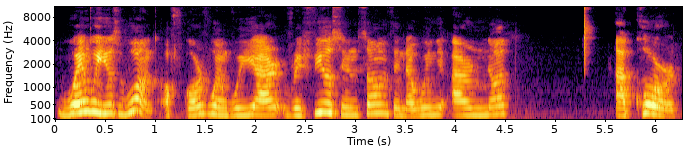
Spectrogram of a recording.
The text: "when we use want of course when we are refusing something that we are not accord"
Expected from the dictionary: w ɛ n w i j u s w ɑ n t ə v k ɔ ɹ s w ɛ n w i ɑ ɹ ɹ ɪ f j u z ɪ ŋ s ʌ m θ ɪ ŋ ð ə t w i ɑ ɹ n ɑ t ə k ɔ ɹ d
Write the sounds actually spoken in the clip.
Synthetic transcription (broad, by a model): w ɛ n w i j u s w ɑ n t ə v k ɔ ɹ s w ɛ n w i ɑ ɹ ɹ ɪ f j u s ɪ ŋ s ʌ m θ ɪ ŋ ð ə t w i ɑ ɹ n ɑ t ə k ɔ ɹ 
